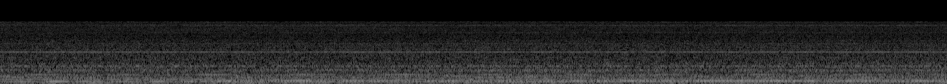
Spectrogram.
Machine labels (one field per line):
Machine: fan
